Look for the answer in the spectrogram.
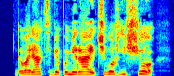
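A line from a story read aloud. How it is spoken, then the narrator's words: Distant shout. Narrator (Russian): кричал кто-то с другой стороны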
